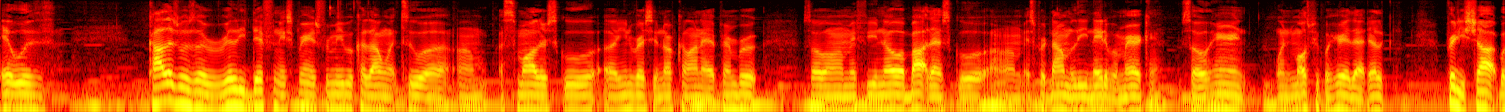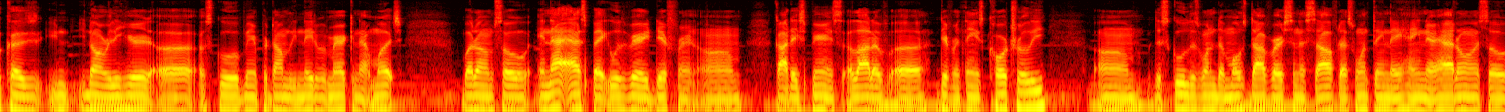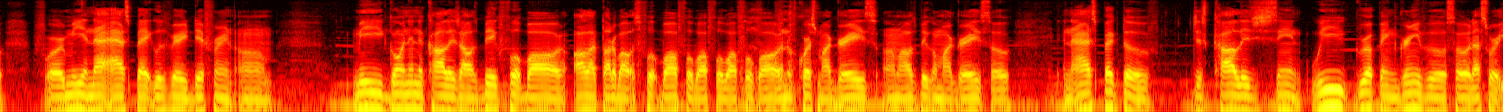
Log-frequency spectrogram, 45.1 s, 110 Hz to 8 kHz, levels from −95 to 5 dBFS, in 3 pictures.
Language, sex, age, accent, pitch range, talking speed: English, male, 20-39, American, 95-110 Hz, 215 wpm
